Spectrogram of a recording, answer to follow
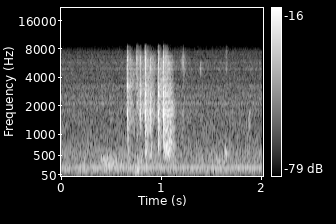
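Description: Faint clicking of computer keys: a quick run of five or six clicks within about half a second, starting a little over half a second in.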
